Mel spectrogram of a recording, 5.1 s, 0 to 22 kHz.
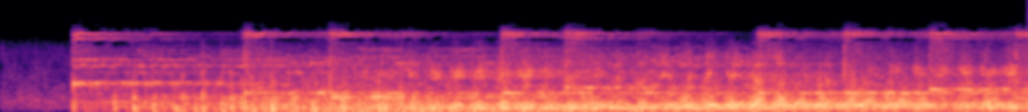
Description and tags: Jazz Voktebof Bells 2
drums, bells, clash, things, remix, retro, hmmm, whatever, loops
